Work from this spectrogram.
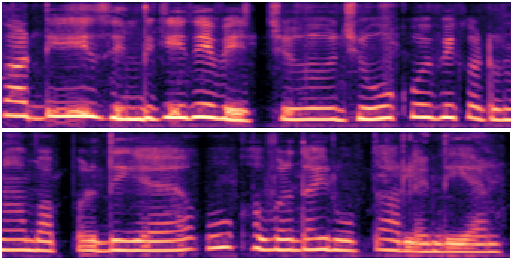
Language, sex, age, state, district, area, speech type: Punjabi, female, 18-30, Punjab, Fatehgarh Sahib, rural, spontaneous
